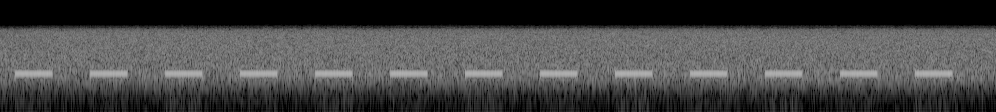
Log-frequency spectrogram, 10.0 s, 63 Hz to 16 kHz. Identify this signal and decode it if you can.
Telephone call progress tone (as in the UK, Australia and similar networks), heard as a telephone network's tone, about 420 Hz, 0.375 s on and 0.375 s off, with phone line noise. Busy tone.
